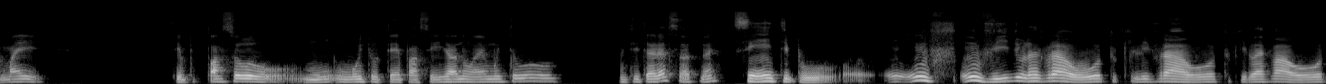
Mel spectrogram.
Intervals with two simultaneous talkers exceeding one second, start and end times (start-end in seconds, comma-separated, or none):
none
